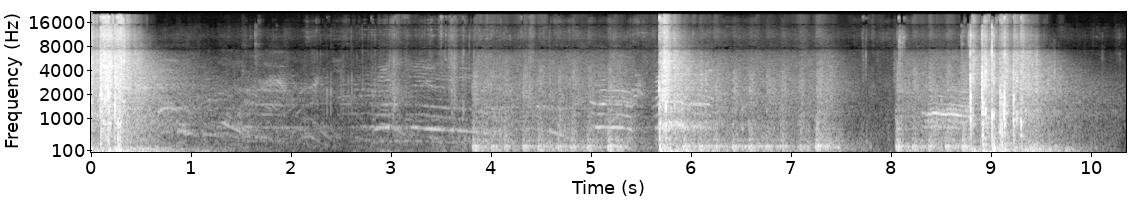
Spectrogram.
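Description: Musket volleys crack out at a Revolutionary War reenactment of the Battle of Bound Brook, several sharp, loud rounds and ragged bursts of fire ringing across the open field, with shouted voices heard between and under the shots.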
